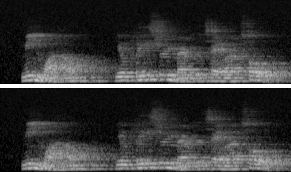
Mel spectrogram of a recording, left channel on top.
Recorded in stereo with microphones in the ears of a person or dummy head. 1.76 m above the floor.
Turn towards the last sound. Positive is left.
turn(degrees=25)  # may be behind; listen again after turning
